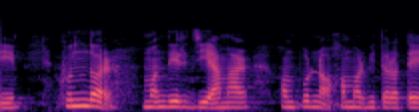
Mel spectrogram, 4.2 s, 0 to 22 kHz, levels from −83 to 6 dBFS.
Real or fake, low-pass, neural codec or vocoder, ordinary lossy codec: real; none; none; none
